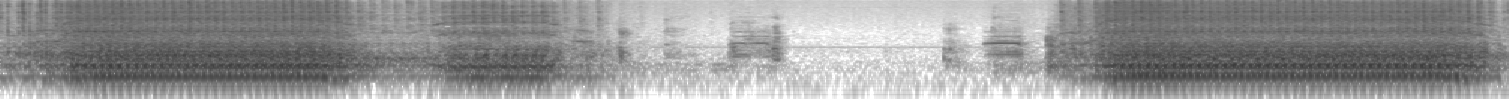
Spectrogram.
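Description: Electric sewing machine stitching a seam with a steady hum, in three runs: about two seconds at the start, a short burst, then after a pause of a few seconds with faint clicks, a longer run of nearly three seconds near the end.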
